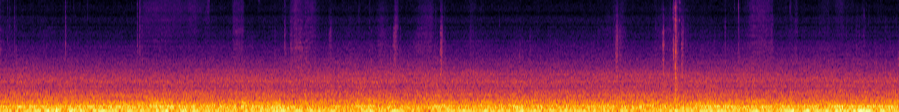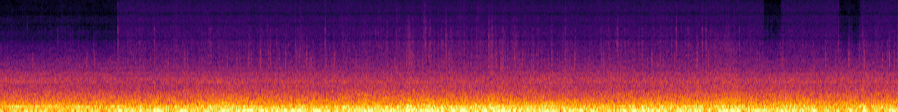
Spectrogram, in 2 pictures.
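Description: A car's engine hums low and steady from inside the cabin.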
